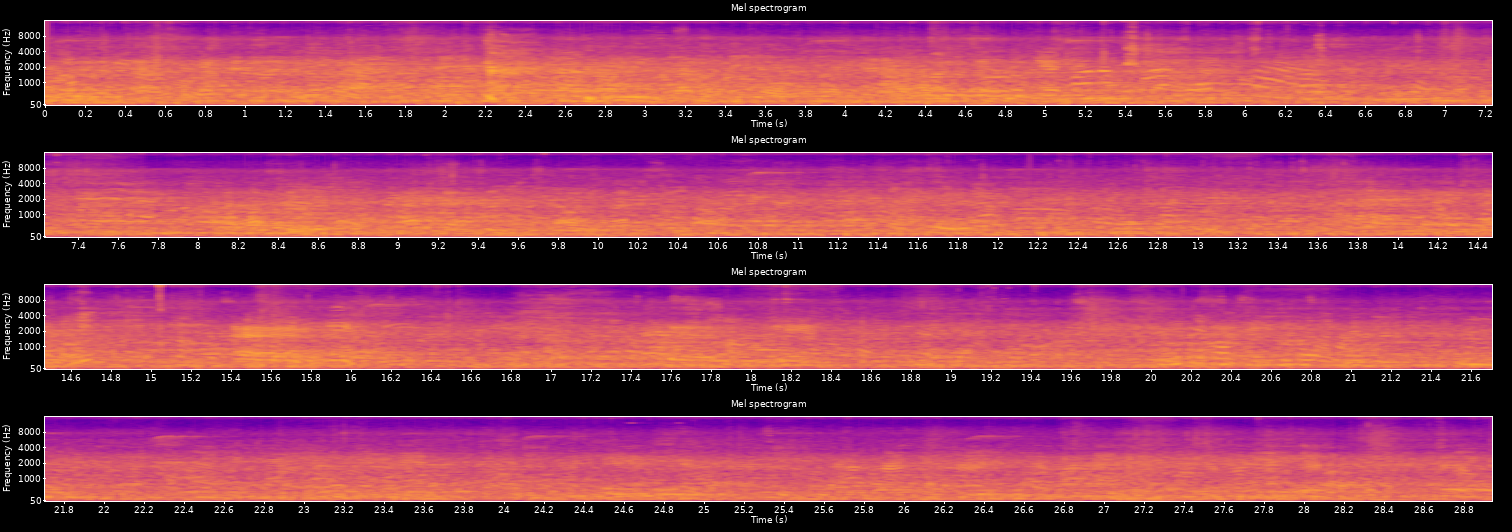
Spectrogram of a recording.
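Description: A crowd of men and women murmur and chat quietly all around in an echoing room.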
